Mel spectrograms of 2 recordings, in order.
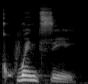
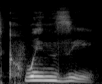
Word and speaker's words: Quincy: It's not quincy. It's qu. The C is pronounced like a Z. Why? I could not tell you. No one has ever explained that to me. But it's quinzy, trust me.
